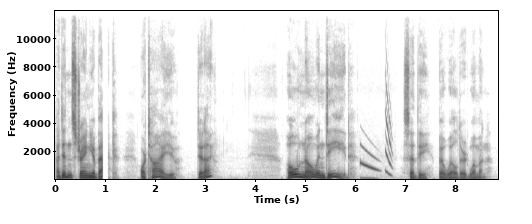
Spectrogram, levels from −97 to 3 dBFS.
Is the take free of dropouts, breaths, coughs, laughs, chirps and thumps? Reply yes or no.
no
